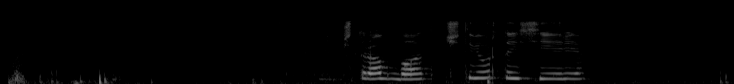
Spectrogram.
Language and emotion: Russian, sad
